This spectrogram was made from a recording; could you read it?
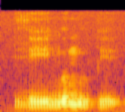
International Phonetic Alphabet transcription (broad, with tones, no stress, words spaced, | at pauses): reː˨ŋo˦mu˨pɪ˨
